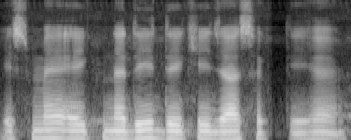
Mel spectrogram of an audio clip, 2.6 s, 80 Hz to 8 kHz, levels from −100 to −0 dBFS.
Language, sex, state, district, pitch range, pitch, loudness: Hindi, male, Arunachal Pradesh, Lower Dibang Valley, 105-115 Hz, 110 Hz, -18 LUFS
